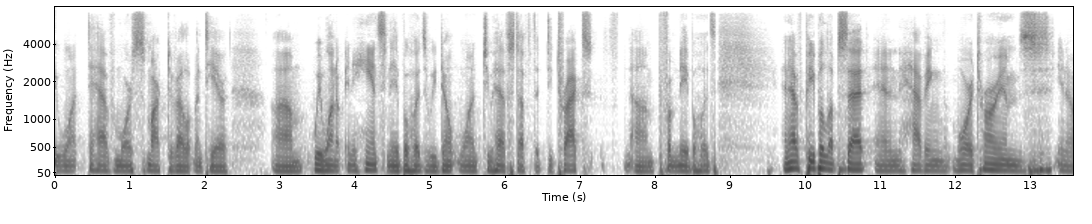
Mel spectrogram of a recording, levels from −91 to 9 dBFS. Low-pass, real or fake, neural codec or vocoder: 7.2 kHz; fake; codec, 16 kHz, 1 kbps, X-Codec, WavLM features, trained on Multilingual LibriSpeech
